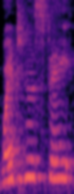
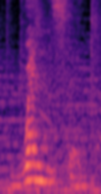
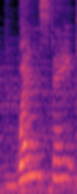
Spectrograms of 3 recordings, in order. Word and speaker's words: Wednesday: just say that out loud did you say wednesday if you did i'm sorry that's wrong but that's a very common mistake the d hair is silent so you would be saying wednesday wednesday is the correct pronunciation for this word okay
